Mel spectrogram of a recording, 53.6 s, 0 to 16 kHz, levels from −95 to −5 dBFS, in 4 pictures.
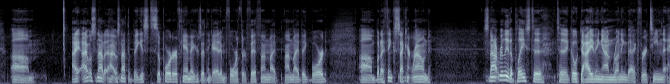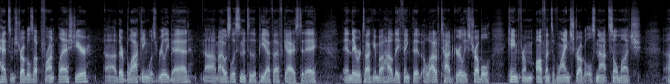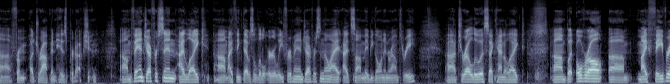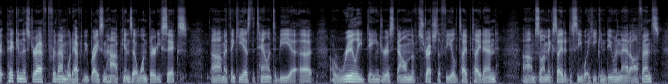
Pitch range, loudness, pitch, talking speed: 95-115 Hz, -33 LUFS, 105 Hz, 210 wpm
